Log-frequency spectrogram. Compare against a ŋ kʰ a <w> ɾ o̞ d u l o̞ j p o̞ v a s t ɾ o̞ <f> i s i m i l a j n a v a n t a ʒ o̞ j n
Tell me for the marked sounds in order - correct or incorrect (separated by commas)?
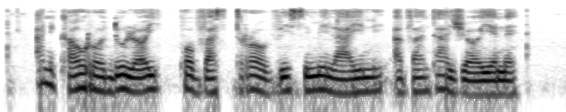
correct, incorrect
